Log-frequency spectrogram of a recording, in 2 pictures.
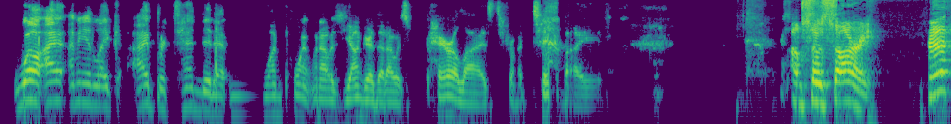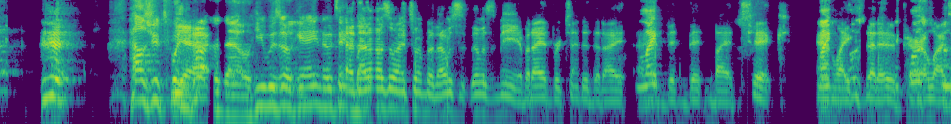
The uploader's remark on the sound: Two stories recorded for a live ZOOM Audience.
